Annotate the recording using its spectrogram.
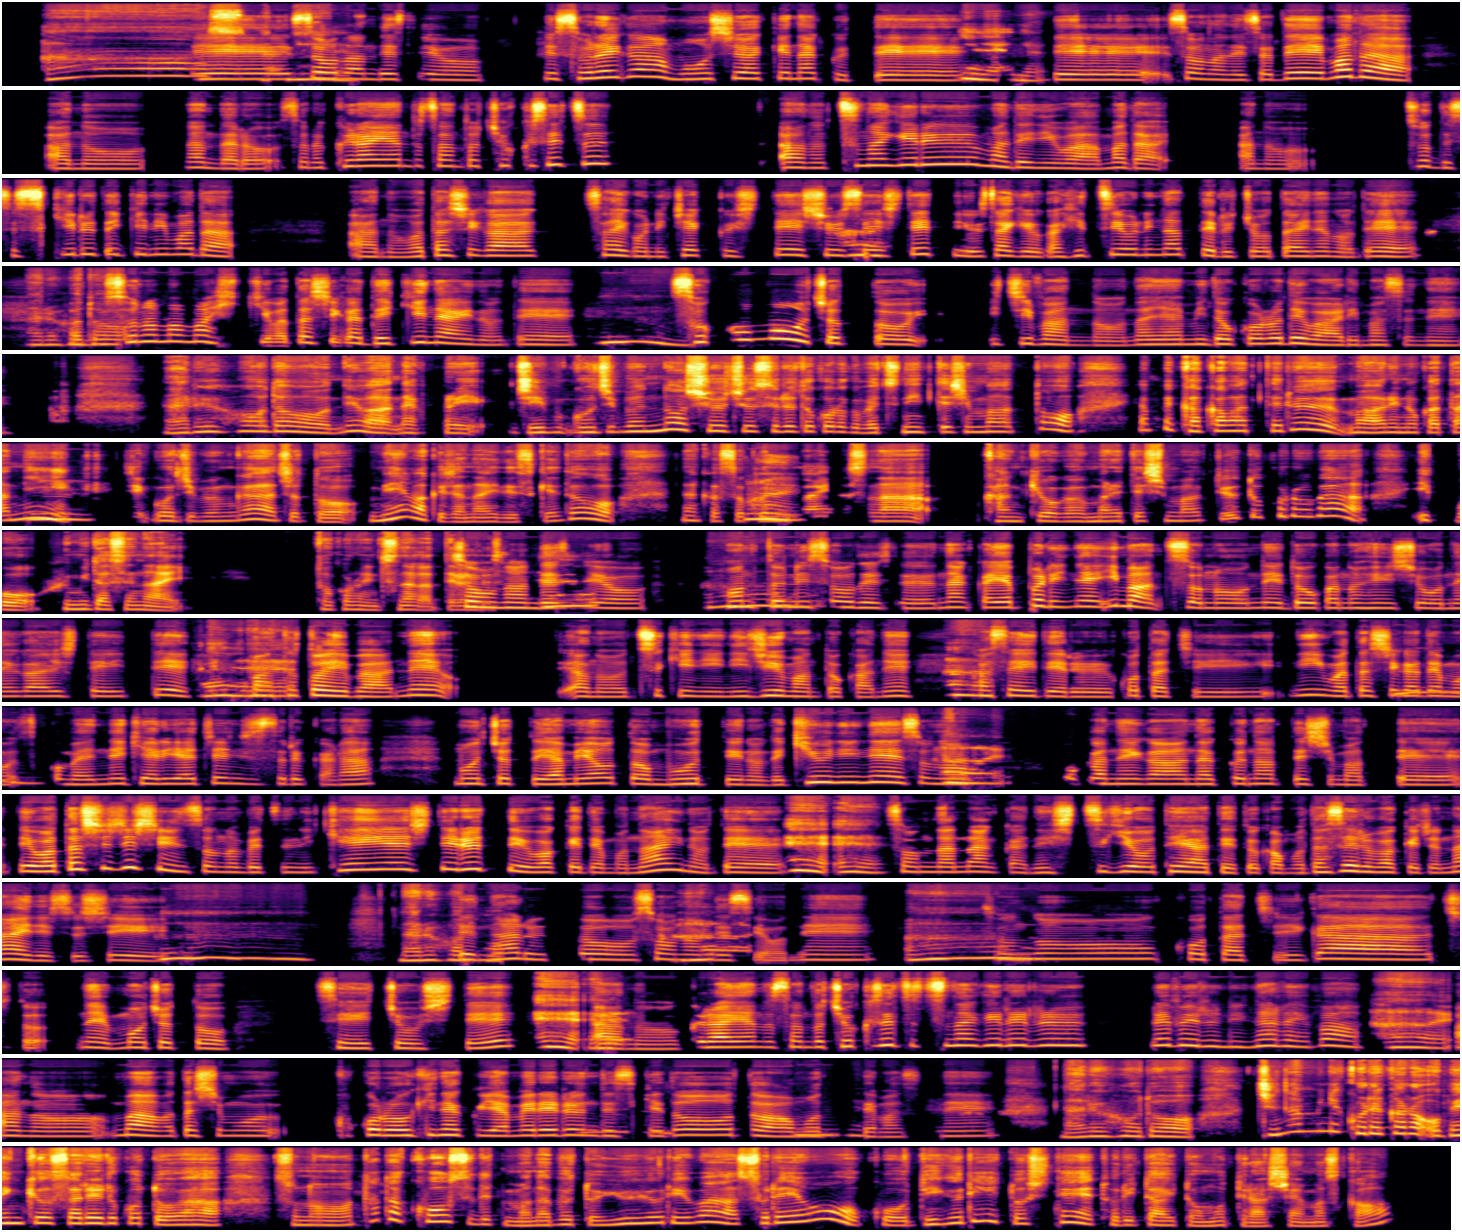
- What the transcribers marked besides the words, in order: unintelligible speech; tapping; in English: "ディグリー"
- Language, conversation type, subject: Japanese, advice, 学び直してキャリアチェンジするかどうか迷っている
